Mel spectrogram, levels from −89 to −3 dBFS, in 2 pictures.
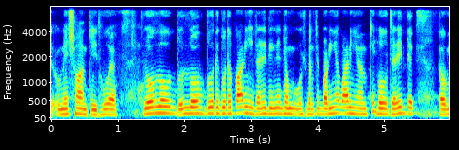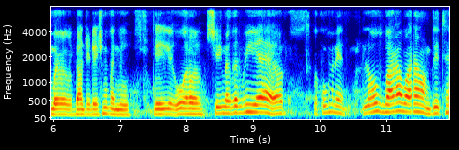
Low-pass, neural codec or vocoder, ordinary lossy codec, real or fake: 7.2 kHz; codec, 16 kHz, 1 kbps, FreqCodec, larger model; Opus, 24 kbps; fake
